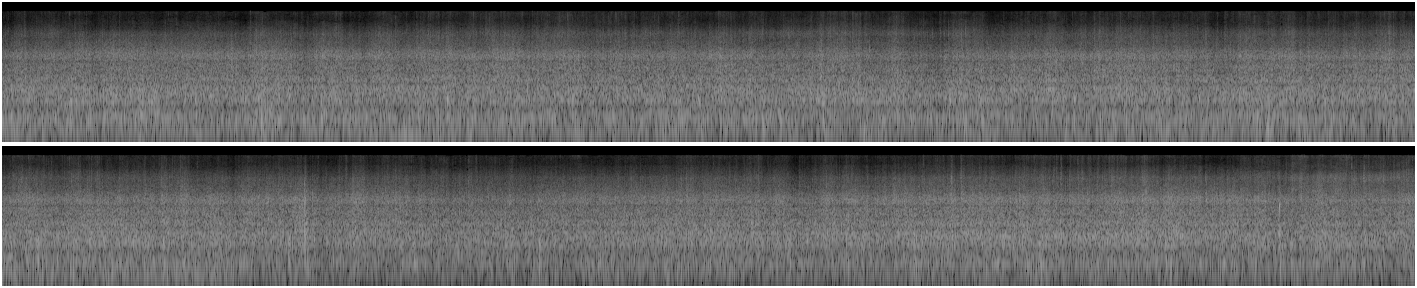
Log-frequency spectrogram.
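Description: Heavy rain beating on a moving car's windshield and roof, heard from inside the cabin, with steady road noise from the tyres on the flooded pavement. The sound stays even and unbroken throughout.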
